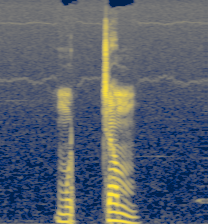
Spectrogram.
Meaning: cheek
- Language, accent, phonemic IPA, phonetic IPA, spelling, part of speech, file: Tamil, India, /mʊtʃtʃɐm/, [mʊssɐm], முச்சம், noun, Ta-முச்சம்.ogg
